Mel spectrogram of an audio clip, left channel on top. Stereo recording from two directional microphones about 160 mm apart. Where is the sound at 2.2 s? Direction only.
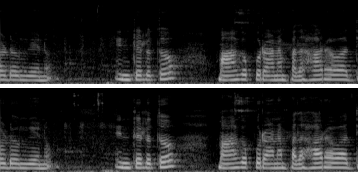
10° right (ahead or behind).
